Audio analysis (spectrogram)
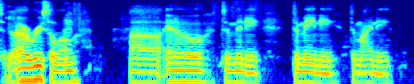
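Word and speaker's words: Ierusalem: Uh we're just going to call it Jerusalem. I know it's spelled with an I. It's Jerusalem.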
